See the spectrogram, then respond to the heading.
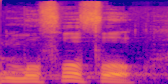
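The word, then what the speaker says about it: Mpofu: We've got a legendary cricketer, Christopher Mufofo, yes, Mufofo as we pronounce it, talking about yesterday's match, and since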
